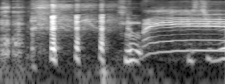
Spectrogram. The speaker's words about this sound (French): Attends, il y a le chat qui me fait chier.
